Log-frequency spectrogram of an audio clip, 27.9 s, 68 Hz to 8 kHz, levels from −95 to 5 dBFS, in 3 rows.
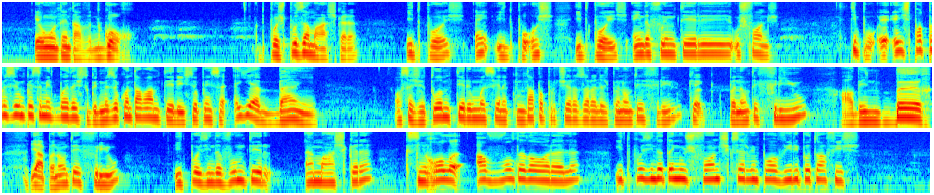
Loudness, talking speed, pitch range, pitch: -17 LUFS, 210 wpm, 130-185 Hz, 150 Hz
